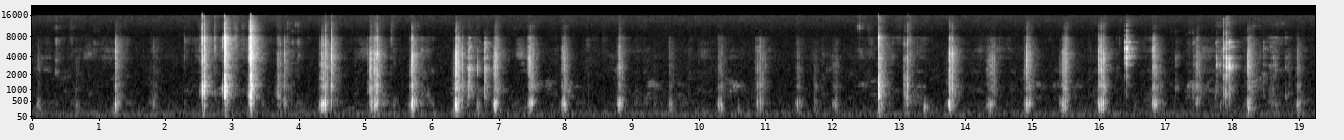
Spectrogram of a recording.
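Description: Close-up crunching and chewing of a dry, brittle piece of edible clay: sharp, crisp crunches in irregular clusters. The crunches are densest from about two and a half seconds in, and come again as a run near the end, with sparser chewing crunches in between.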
